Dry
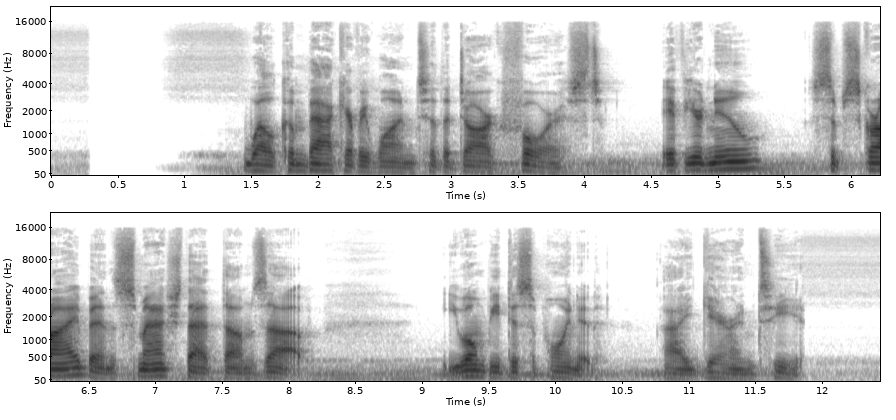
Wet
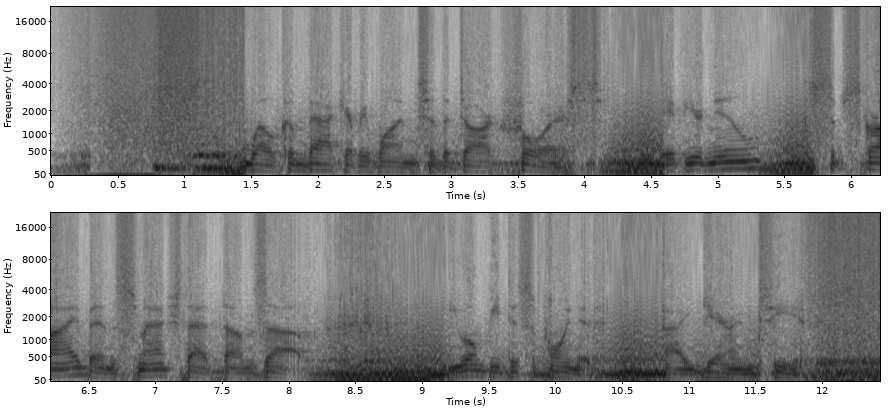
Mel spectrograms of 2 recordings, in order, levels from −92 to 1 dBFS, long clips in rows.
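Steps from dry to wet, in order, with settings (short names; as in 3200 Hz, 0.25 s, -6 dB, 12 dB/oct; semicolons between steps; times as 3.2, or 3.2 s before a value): zero-crossing step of -25.5 dBFS; recorder AGC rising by 51 dB/s; clock jitter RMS 0.057 ms; gain -1 dB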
